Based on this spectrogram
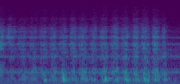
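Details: Bare guitar wiring leads plugged into an amp, not connected to any component: rubbing or picking up the wires gives faint irregular scratchy crackles over the amp hiss. This is the triboelectric effect, which can be mistaken for a scratchy pot.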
